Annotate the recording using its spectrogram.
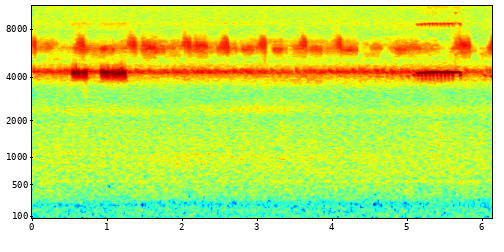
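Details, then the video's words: Crickets at night in a calm outdoor setting, a steady high-pitched chirping drone with two louder buzzy trills near the start and another pulsing trill toward the end. "Soothing Cricket Sounds"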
